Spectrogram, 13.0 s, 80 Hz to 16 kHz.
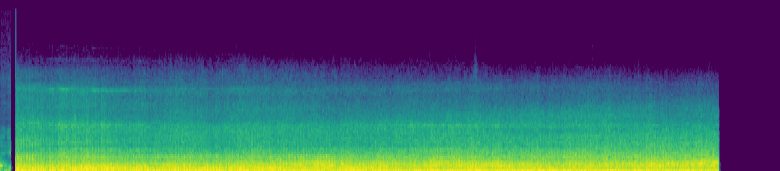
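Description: CH-53E Super Stallion heavy-lift helicopter flying low past, its rotor and turbine noise loud and steady, starting abruptly a moment in.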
